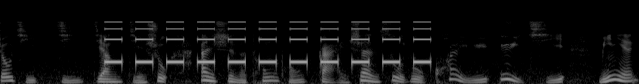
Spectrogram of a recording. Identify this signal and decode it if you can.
Beep code, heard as beeps from a small speaker, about 1060 Hz, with speech in Chinese. 11 short. In AMI BIOS tables: cache memory error.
